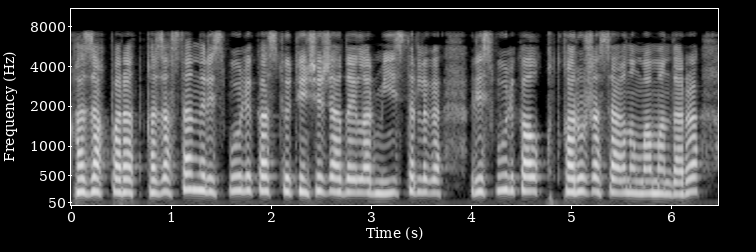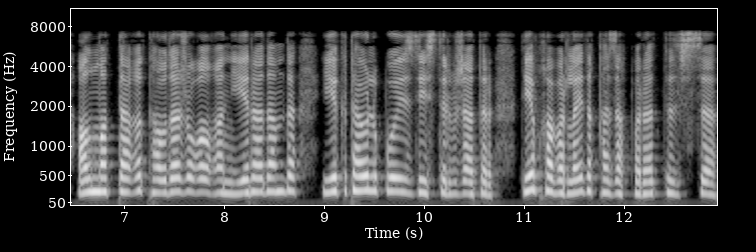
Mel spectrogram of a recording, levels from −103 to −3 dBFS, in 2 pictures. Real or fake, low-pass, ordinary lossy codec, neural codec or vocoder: real; 7.2 kHz; none; none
